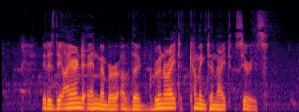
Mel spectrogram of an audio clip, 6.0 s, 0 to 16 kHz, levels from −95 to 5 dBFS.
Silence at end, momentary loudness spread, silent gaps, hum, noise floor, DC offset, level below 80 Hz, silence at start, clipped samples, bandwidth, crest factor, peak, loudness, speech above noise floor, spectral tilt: 0.65 s; 12 LU; none; none; -57 dBFS; under 0.1%; -56 dBFS; 0.4 s; under 0.1%; 9.4 kHz; 16 dB; -6 dBFS; -21 LUFS; 36 dB; -8 dB/octave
